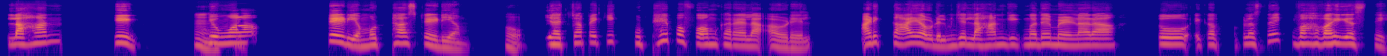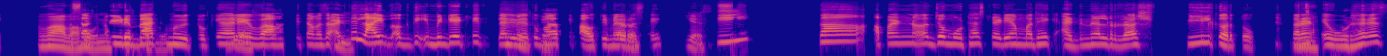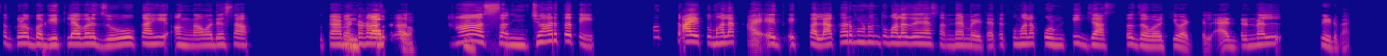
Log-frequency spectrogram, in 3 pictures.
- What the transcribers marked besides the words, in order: in English: "गिग"; in English: "परफॉर्म"; in English: "गिगमध्ये"; in English: "फीडबॅक"; in English: "लाईव्ह"; in English: "इमिडिएटली"; in English: "इमिडिएट"; in English: "एड्रेनल रश फील"; in English: "एड्रेनल फीडबॅक?"
- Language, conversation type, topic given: Marathi, podcast, लहान कॅफेमधील कार्यक्रम आणि स्टेडियममधील कार्यक्रम यांत तुम्हाला कोणते फरक जाणवतात?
